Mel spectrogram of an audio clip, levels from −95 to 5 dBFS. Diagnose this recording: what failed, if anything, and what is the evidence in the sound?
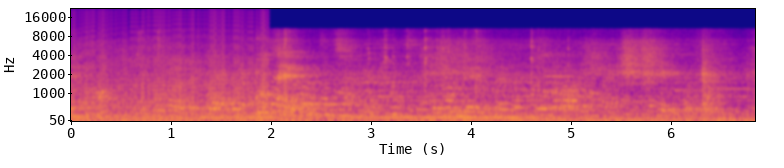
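The codec stage shows 4-bit ADPCM compression throughout. A gritty hiss rides on every loud passage and rises and falls with level. Sharp attacks are distorted. This fits a bitrate near 89 kbps, with a 4-bit step that cannot grow fast enough on sharp attacks.

The driver or buffer stage shows buffer tearing from 0.0 to 1.98 s: a steady robotic buzz at 188 Hz, heard only while sound is present. This fits a 256-sample buffer whose writer and reader cross each period, leaving about a tenth of each buffer replayed from roughly 20 ms earlier.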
